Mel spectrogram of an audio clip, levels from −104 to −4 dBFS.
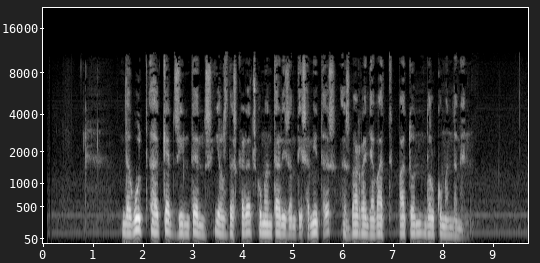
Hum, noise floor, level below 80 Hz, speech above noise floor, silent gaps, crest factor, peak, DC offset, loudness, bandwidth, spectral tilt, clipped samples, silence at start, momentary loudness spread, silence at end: none; -67 dBFS; -66 dBFS; 40 dB; none; 22 dB; -6 dBFS; under 0.1%; -28 LUFS; 11 kHz; -6 dB/octave; under 0.1%; 1.6 s; 12 LU; 1.3 s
